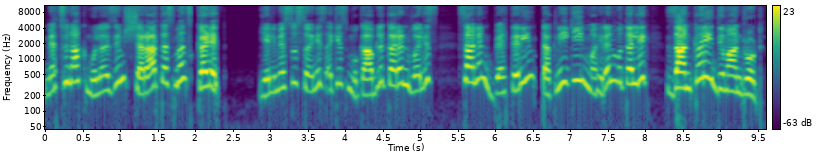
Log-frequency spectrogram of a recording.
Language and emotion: Kashmiri, angry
